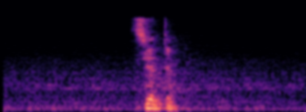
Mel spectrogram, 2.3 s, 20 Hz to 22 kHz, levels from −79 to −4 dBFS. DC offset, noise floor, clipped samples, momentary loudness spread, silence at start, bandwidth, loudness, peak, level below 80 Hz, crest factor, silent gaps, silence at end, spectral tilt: under 0.1%; -49 dBFS; under 0.1%; 27 LU; 1 s; 12 kHz; -23 LUFS; -6 dBFS; -62 dBFS; 22 dB; none; 0.85 s; -5 dB/octave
